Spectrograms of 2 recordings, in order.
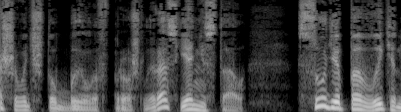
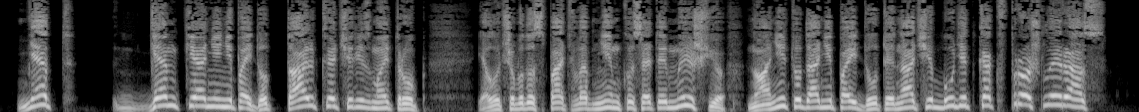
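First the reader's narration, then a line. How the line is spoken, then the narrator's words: Exclaimed. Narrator (Russian): Она воскликнула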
